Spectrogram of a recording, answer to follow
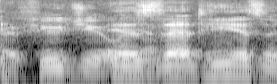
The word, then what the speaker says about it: Refugio: pronounces right correctly, Refugio, is that he is a Vietnam veteran back in the day, as I am too.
